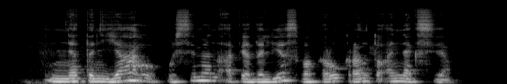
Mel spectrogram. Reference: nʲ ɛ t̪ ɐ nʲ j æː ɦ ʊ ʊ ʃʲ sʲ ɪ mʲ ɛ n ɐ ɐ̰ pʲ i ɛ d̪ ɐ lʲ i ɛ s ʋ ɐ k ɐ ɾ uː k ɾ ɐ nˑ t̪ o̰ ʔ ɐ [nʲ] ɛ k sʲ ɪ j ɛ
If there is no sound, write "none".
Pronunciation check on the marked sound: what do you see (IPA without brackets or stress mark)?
nʲ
